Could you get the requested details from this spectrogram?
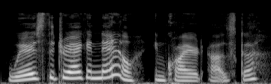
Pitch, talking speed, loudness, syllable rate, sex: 240 Hz, 155 wpm, -16 LUFS, 5.2 syllables/s, female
